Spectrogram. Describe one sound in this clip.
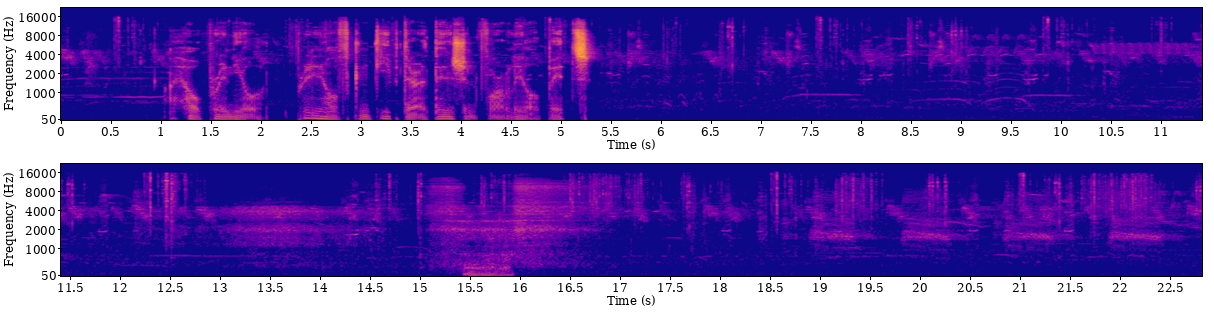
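A metal lock pick scrapes and clicks inside a lock.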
